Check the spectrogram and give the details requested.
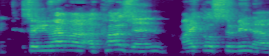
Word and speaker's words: Cimino: So let's just, you have a cousin, Michael Cimino. Is that how you pronounce his name? Cimino? Cimino. Cimino.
